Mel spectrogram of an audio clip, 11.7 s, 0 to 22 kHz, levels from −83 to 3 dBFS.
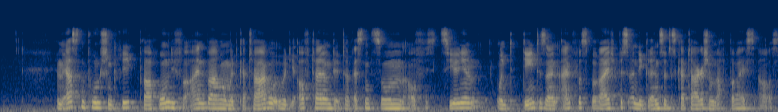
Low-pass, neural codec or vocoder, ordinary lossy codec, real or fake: none; none; none; real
